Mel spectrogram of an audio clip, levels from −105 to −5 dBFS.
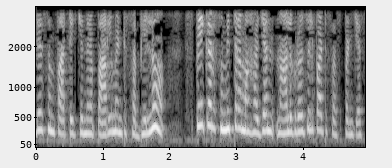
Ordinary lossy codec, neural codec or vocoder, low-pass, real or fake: none; none; 3.6 kHz; real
